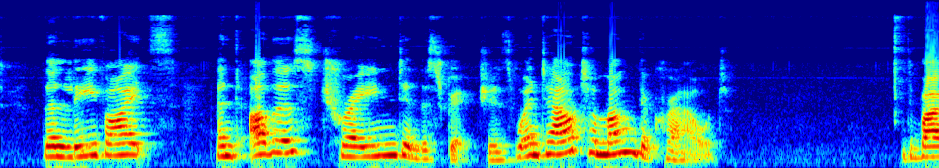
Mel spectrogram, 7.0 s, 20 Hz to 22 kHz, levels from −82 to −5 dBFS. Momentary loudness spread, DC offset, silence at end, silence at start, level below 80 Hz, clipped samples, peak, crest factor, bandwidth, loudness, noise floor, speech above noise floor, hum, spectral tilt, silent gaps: 14 LU; under 0.1%; 0 s; 0.35 s; -52 dBFS; 0.2%; 0 dBFS; 14 dB; 16 kHz; -14 LUFS; -58 dBFS; 45 dB; none; -5.5 dB/octave; none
